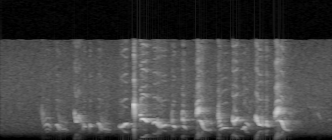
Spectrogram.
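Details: Dartford Warbler, a rare or passage bird in Corrèze, France, giving a rapid scratchy warble: a dense chatter of short, buzzy, twisting notes running continuously for about two and a half seconds.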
